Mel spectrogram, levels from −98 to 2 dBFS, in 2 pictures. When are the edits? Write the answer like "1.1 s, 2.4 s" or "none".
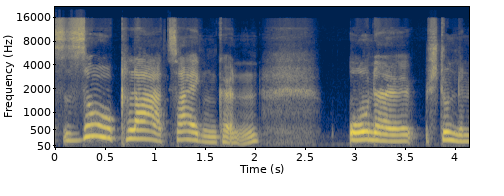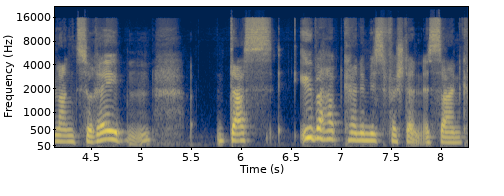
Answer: none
